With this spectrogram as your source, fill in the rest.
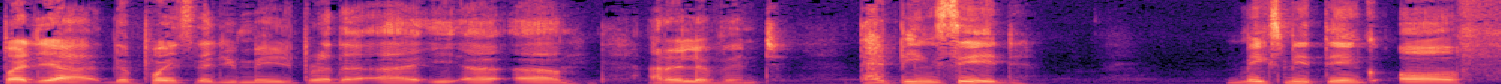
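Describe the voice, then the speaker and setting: A man's dark, mellow voice at medium pitch, fairly slow pace with long, frequent pauses and ordinary pitch variation. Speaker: podcast host. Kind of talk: casual chat.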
